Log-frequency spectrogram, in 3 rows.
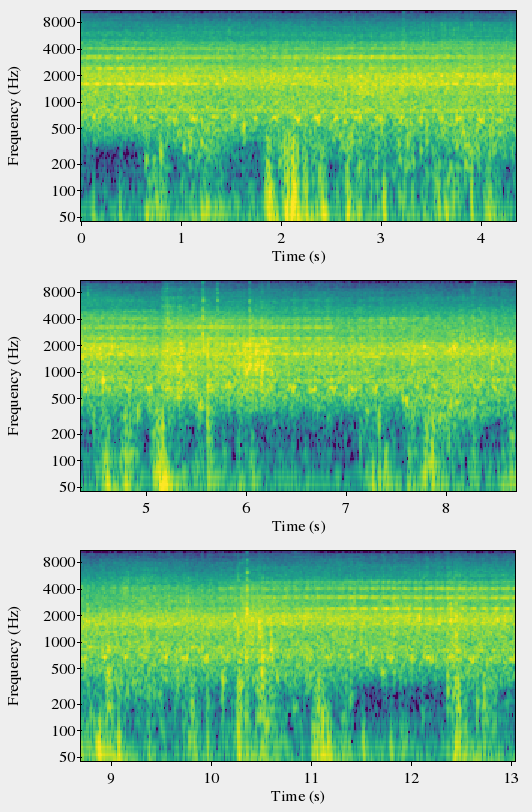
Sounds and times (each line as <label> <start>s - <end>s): underwater vibrations of boat traffic 0.0s - 13.0s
